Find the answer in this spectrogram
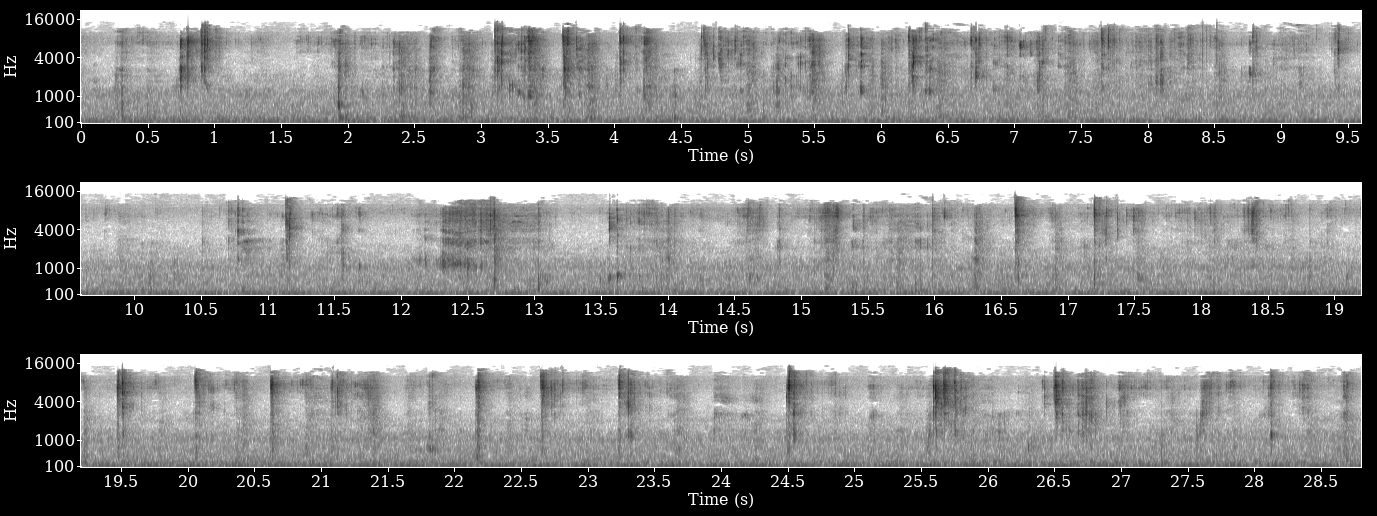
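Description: Close-up mouth sounds of a person chewing crispy boneless fried chicken: many short crunches and wet chewing clicks, irregular, over a steady low hum.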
